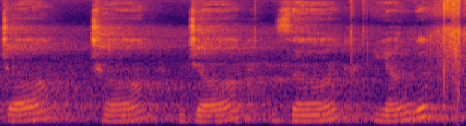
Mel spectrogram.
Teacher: તાલુને કહેવામાં આવે છે તાલવ્ય. તો જીભ તાળવાને સ્પર્શતા જે વર્ણનો ઉચ્ચાર થાય તે વર્ણને તાલવ્ય કહેવામાં આવે છે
